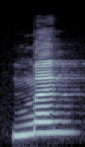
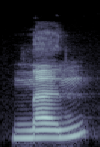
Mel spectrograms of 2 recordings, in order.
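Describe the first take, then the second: First: The syllable carries the neutral tone. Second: The syllable carries the second tone. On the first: It marks the plural of persons. "M E N, neutral tone" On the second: It means door. "M E N, the second tone"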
